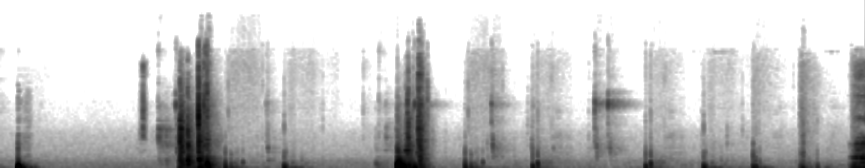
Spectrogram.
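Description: A birch door placed in Minecraft gives a run of sharp wooden thunks and clacks, a dozen or so close knocks at uneven intervals with brief quiet gaps between.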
